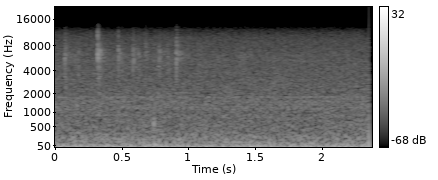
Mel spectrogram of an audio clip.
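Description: A few faint keystrokes on a computer keyboard, mostly in the first second, over a low steady background hum.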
